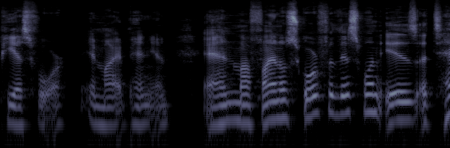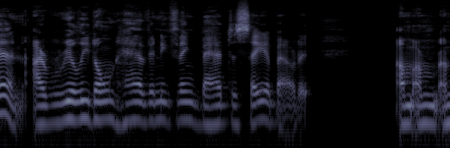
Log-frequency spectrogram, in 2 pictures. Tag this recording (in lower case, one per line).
monologue
speech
